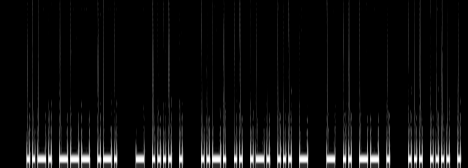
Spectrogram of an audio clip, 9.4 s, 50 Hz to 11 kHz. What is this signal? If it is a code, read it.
Morse code, heard as a keyed tone, about 22 wpm, 700 Hz. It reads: FOR THE FIRST TIME SHE
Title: Sentences from Top 1300 Words 22wpm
